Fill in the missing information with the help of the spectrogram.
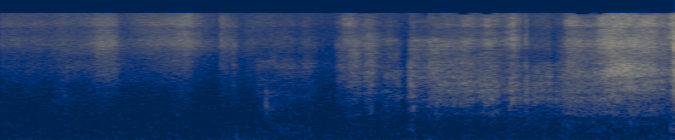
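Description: Fingertips fold a thin, light-green rectangular sheet of origami paper in half on a black cloth-covered table and rub along the crease. Soft, bright paper rustling and crinkling build gradually, growing louder and scratchier toward the end as the crease is pressed.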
